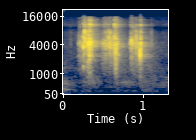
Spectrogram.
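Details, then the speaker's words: RockShox Deluxe Select rear shock: a few sharp, light metallic clicks rattle inside as it is released, from a bent bottom-out washer; a worn O-ring or spacer was first suspected. "But, you know, you can hear that rattling about in there. the we O-ring is probably worn out."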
